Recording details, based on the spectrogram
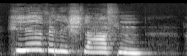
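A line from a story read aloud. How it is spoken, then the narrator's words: Calling down. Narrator (German): rief Heidi hinunter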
